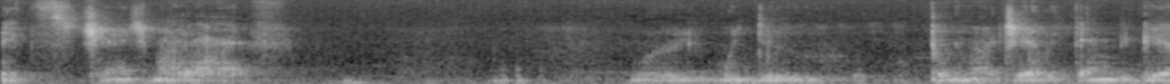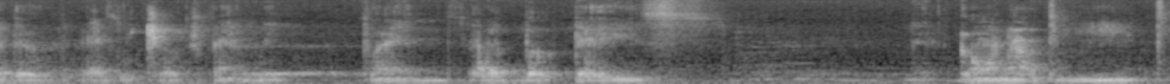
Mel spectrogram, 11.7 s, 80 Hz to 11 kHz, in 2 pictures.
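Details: Tracheoesophageal speech from a 38-year-old man whose voice box was removed (laryngectomy) for cancer about four years earlier; he speaks using a voice prosthesis with an HME.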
